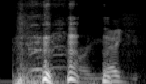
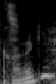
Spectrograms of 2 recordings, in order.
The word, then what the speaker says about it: Carnegie: These times just label just label one Carnegie for RZ Cargi for me. Damn it. Carnegie. Yeah. Carnegie. They say Carnegie. We say CargI.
